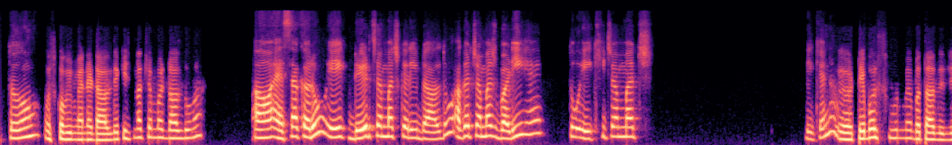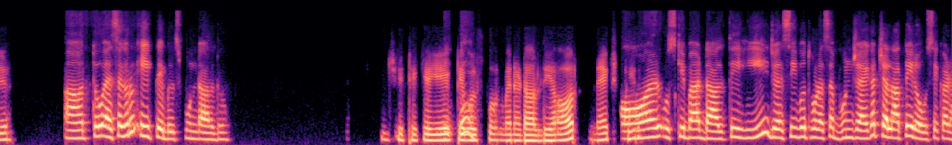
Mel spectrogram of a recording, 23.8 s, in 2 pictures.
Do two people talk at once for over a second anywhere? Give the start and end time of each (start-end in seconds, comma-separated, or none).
none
